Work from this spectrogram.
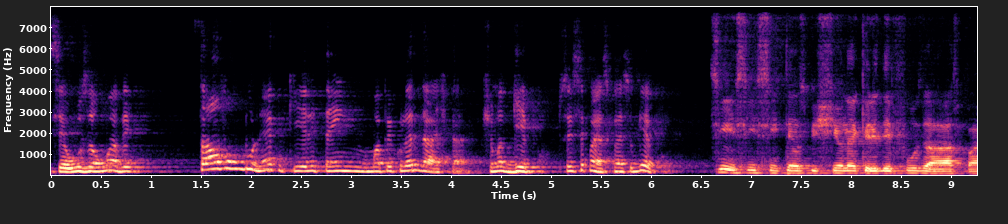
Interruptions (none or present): none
